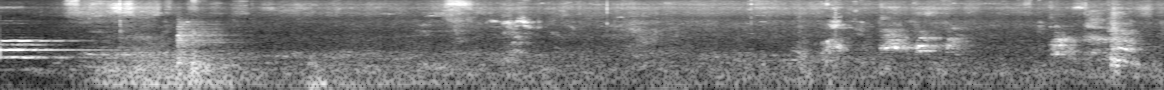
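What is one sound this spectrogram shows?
A large crowd of men murmurs and stirs in a large echoing hall.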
